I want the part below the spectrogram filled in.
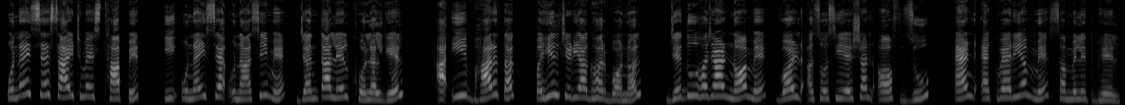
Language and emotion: Maithili, neutral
